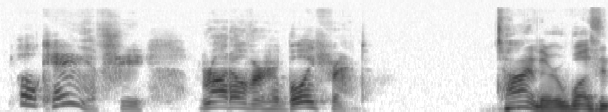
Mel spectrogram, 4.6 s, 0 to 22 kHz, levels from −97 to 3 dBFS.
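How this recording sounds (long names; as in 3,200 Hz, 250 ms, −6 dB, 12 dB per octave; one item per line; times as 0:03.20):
phaser sweep stages 4, 1 Hz, lowest notch 360–2,100 Hz
a quantiser's noise floor 12 bits, dither triangular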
